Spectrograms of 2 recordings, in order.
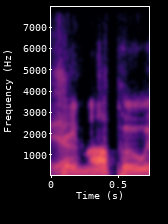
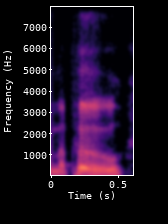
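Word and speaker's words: Marte Mapu: than we say it Marty mapoo yeah mapu is how we say it he says Marty mapou um that guy the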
